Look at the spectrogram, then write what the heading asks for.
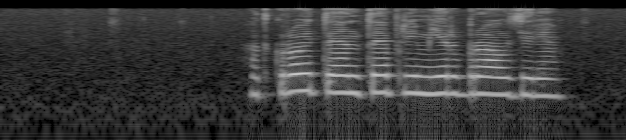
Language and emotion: Russian, neutral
